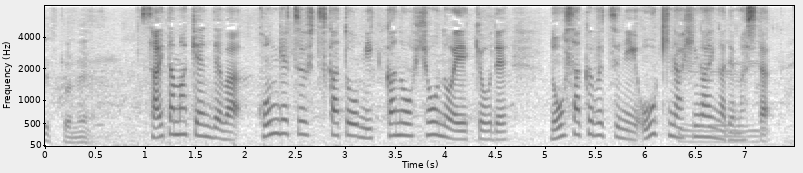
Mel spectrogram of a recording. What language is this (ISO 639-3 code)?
jpn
